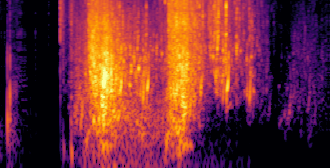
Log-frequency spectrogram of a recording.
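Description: Water splashes as something plunges in and swims.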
